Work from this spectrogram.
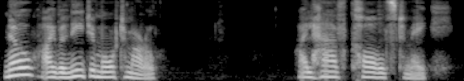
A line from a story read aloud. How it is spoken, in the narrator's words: he answered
